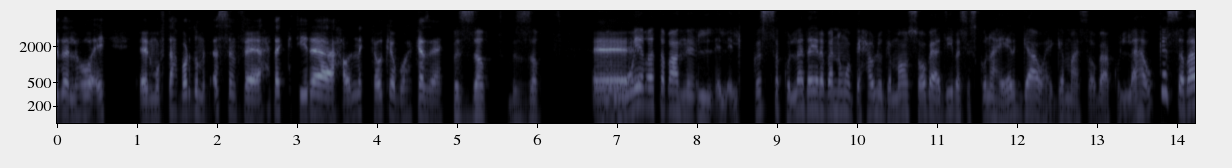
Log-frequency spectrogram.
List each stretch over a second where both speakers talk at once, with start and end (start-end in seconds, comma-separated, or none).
none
